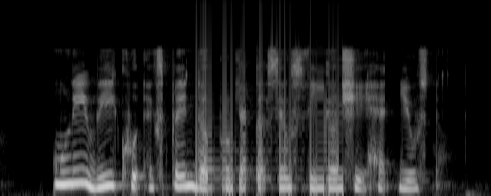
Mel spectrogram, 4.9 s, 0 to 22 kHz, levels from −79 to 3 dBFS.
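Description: From 1.96 to 3.46 s, new audio likely arrived too seldom, so playback looped a short buffer and skipped most of the real speech. The result is robotic sound from repeated short buffers: a rigid, metallic 188 Hz buzz, fitting a buffer near 5.3 ms, loosely tracking the speech.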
